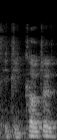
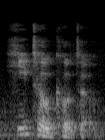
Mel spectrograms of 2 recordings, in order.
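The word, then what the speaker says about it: 一言: Because if I could say like the it's just, and then hikikoto or whatever, I think I'm saying it wrong. Hitokoto.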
